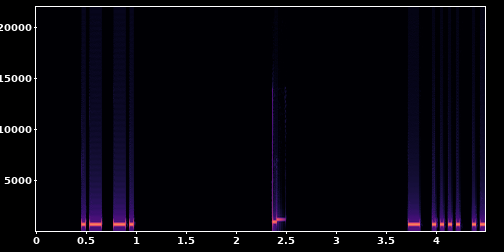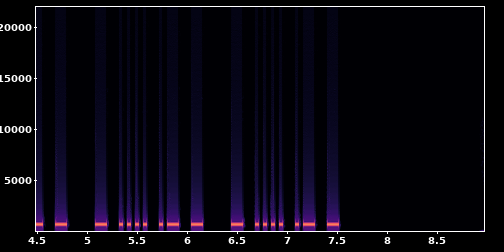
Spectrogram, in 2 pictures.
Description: Morse code, heard as a keyed tone, about 32 wpm, 700 Hz. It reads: AN THAT THAT THAT
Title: Top 100 Words Repeated 30wpm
